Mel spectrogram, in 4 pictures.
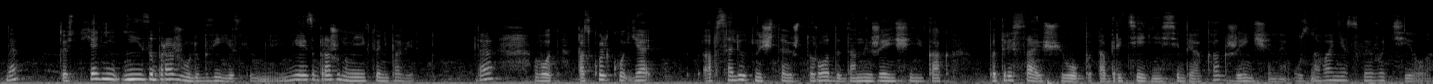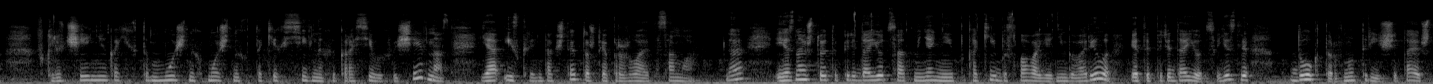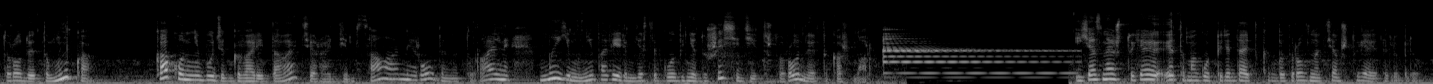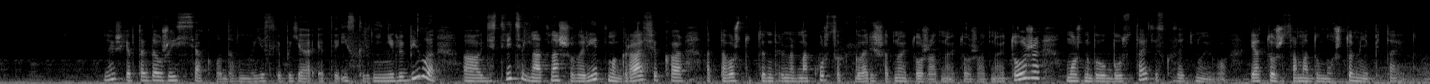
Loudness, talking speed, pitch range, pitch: -32 LUFS, 185 wpm, 145-200 Hz, 165 Hz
